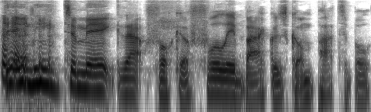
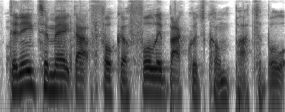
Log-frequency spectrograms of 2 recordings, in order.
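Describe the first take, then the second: First: It is read in a mocking, sarcastic tone. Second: It is read in a plain, serious tone. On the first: The comment is being made fun of. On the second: The comment is presented as meant earnestly.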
